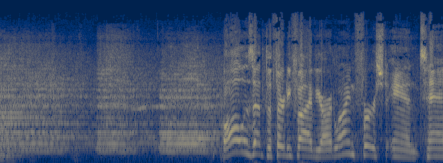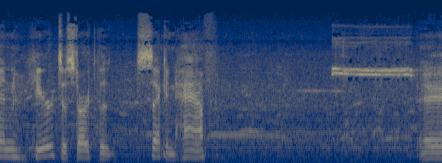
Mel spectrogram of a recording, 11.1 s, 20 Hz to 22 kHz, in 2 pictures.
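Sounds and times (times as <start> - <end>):
train horn blaring as a train passes near a football stadium: 0.0 - 2.9
speech: 2.8 - 8.3, 10.8 - 11.0.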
